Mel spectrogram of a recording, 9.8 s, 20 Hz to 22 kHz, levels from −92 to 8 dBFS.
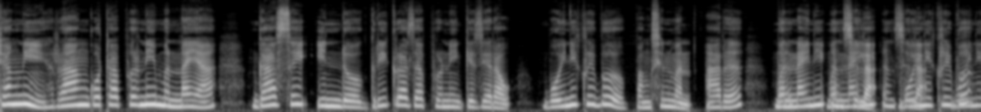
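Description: Speech, with a doubled audio track from 7.78 s to the end: a second full-band copy of the speech enters abruptly and trails the original by about half a second, roughly 5 dB quieter, with no decay or room colour. The likely cause is the signal being captured again through a slower path. On a spectrogram, each syllable's harmonic pattern reappears intact a fixed half-second later. The waveform shows overlapping, offset envelopes with a sudden onset.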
